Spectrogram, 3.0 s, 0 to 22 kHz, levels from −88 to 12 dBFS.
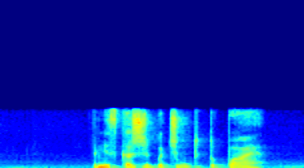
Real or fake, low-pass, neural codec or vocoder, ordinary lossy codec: fake; none; codec, 16 kHz, 0.8 kbps, ZipCodec; none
